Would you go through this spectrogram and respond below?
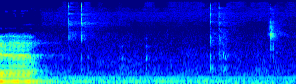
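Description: Faint, sharp clicks of a computer mouse, a few isolated taps spaced across a quiet room after a brief burst of speech at the start.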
